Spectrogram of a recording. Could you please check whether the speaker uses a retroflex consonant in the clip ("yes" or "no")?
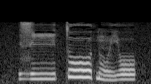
no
